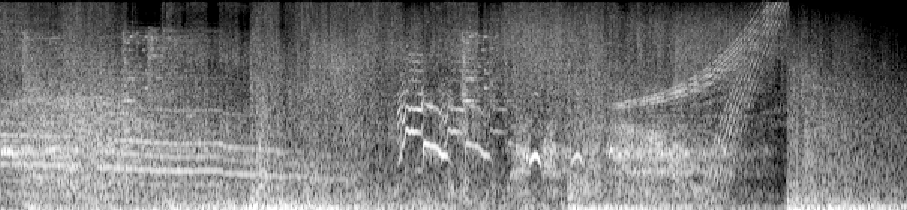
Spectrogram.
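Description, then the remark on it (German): Something shatters into shards with a loud, sustained crash amid a dense, chaotic clatter, rising whooshing tones and a sudden sharp impact near the end, all loud. “Oh, alles voller Scherben.”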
